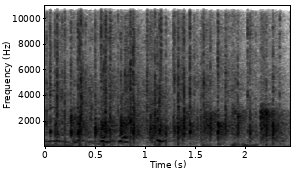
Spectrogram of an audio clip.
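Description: A crowd applauds the awarding of a first point in a game, the dense crackle of many hands clapping at once holding an even, moderate loudness for a few seconds without pause.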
